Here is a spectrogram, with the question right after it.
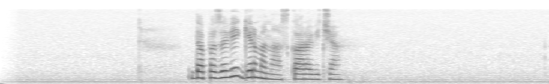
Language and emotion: Russian, neutral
